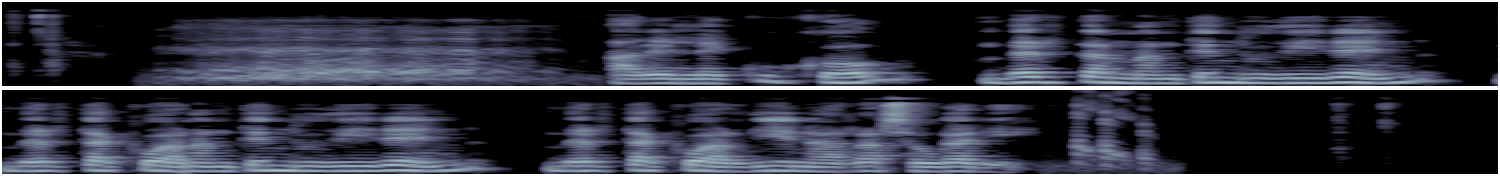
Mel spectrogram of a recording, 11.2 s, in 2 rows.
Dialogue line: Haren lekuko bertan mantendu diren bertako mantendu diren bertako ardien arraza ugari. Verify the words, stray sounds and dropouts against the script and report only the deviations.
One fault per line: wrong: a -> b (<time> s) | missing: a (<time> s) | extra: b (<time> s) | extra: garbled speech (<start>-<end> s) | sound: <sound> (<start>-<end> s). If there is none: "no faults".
sound: laugh (0.6-2.1 s)
sound: chirp (9.6-10.0 s)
